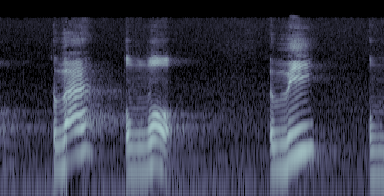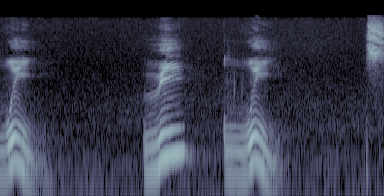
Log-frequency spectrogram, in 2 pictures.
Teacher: Selanjutnya, pengucapan huruf dha diucapkan dengan menyentuhkan ujung lidah dengan dua gigi seri bagian atas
